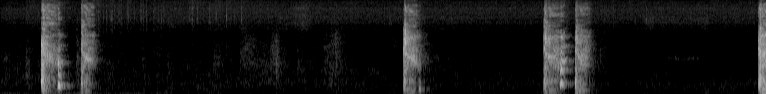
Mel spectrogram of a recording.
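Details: Harsh, abrupt coughs, about six in ten seconds, some in quick pairs and separated by silence, with gagging and spitting from a person who says they are very sick: a barking cough.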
